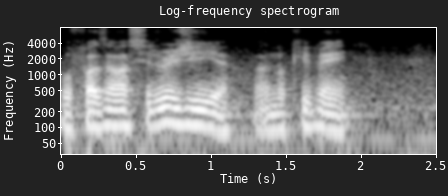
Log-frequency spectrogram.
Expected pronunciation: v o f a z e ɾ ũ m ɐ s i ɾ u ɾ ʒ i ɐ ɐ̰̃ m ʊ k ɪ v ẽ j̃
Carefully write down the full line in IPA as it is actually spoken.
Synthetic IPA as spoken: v o f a z e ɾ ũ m ɐ s i ɾ u ɾ ʒ i ɐ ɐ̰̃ n ʊ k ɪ v ẽ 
